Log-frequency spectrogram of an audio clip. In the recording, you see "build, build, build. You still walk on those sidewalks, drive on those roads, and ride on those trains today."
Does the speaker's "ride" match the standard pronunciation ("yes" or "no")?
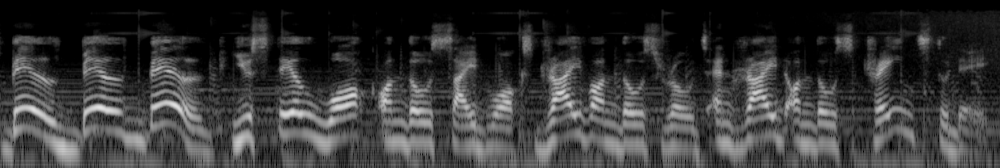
yes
